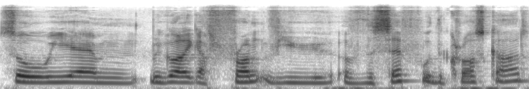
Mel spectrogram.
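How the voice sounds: The speaker has a Scottish accent and talks at a fairly slow pace.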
